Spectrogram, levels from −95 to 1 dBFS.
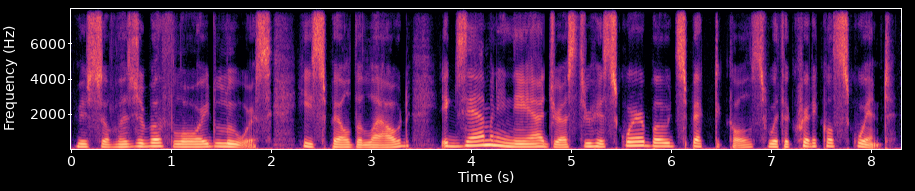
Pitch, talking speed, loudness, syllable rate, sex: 170 Hz, 135 wpm, -16 LUFS, 4.5 syllables/s, female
